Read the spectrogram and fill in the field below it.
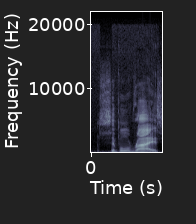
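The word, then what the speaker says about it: Sybil Reisz: Sybil Rise is how her name is pronounced.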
